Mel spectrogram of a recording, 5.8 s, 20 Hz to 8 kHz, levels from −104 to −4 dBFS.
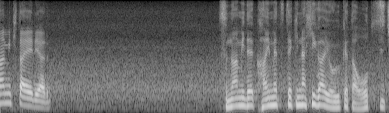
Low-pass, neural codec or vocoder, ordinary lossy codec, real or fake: none; none; none; real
